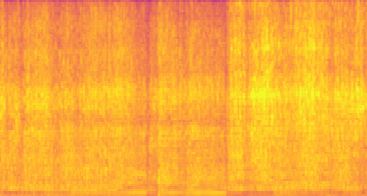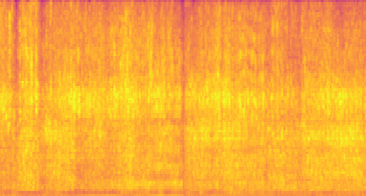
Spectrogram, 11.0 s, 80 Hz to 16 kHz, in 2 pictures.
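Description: Several demolition-derby cars' V8 engines running together at high revs, the pitch rising and falling as they rev, with a burst of revving about two to three seconds in.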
